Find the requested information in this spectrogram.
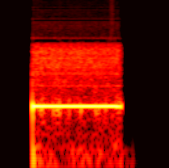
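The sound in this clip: A single steady telephone tone sounds while a call is being placed, one even, mid-pitched beep lasting just under a second and then stopping cleanly into silence.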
